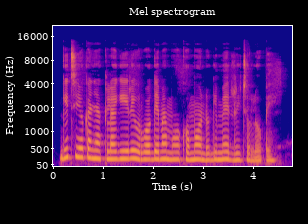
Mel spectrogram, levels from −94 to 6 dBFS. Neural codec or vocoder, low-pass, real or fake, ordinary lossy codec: none; 14.4 kHz; real; none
